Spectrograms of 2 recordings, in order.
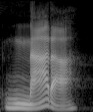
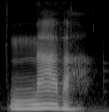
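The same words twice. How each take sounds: First: The d is a hard, stopped sound. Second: The d is a soft, breathy sound. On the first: The speaker calls it wrong. "no es nada con la D del inglés" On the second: The speaker calls it right. "el sonido es más suave"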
